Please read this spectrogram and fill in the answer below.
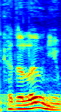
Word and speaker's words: Catalunya: going on in Catalunya I even pronounce that I think the way I'm supposed to we would normally say Catalonia wouldn't we but Catalunya where the Spanish government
